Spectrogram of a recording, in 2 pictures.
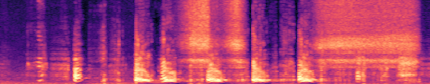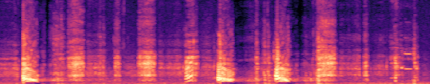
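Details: American Bully male, exotic ghost blue tri, short and compact stud dog in Portland, barking repeatedly in uneven bursts over about nine seconds, one loud hissy burst in the middle.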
